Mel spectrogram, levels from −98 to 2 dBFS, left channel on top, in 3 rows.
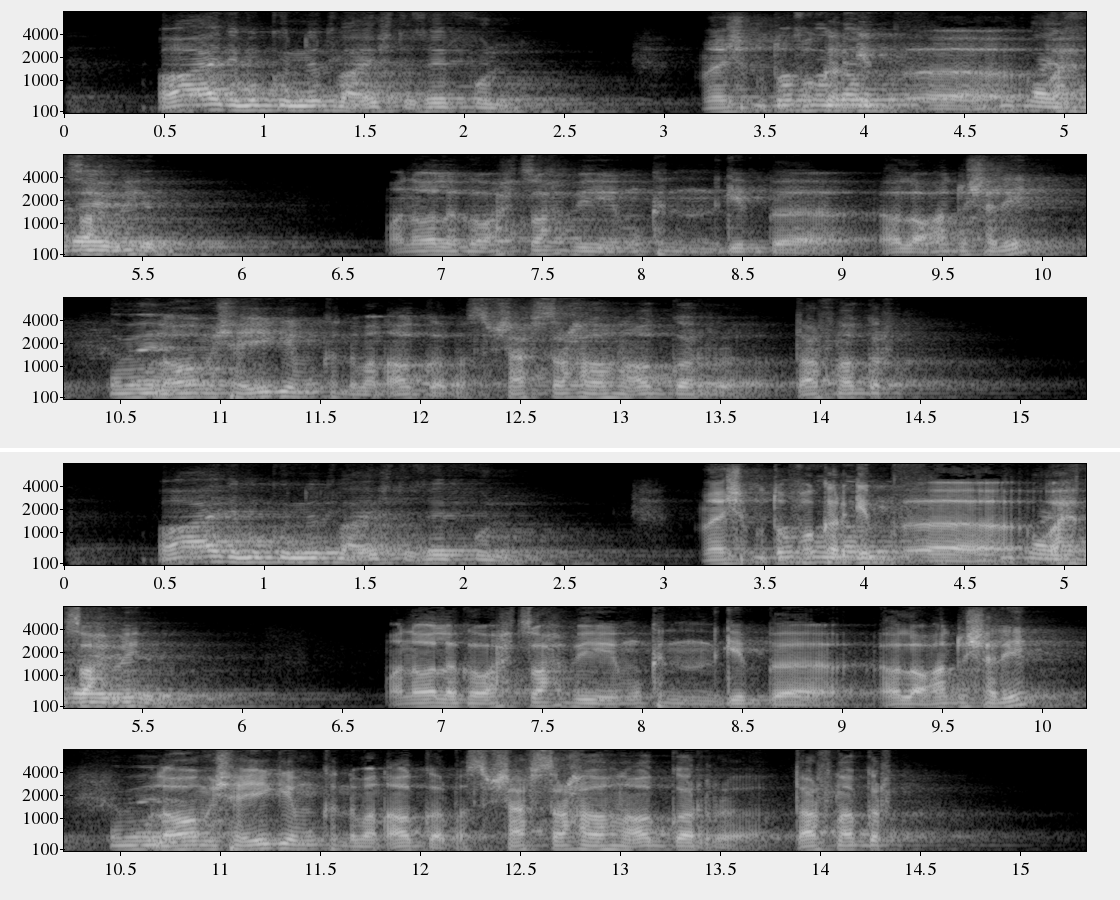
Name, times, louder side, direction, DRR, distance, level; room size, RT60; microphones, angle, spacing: voice 1, 0.5-2.3 3.4-4.1 4.7-5.6 10.4-10.8, left 1 dB, 25° left, -3 dB, 2.7 m, -29 dB
voice 2, 3.2-5.5 6.7-9.9 10.3-14.4, right 4 dB, 70° right, 11 dB, 0.8 m, -31 dB
16.0 x 9.3 x 9.6 m, 1.4 s
head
